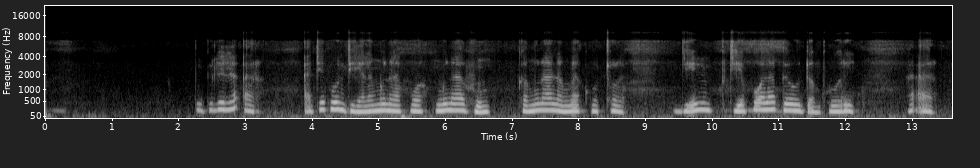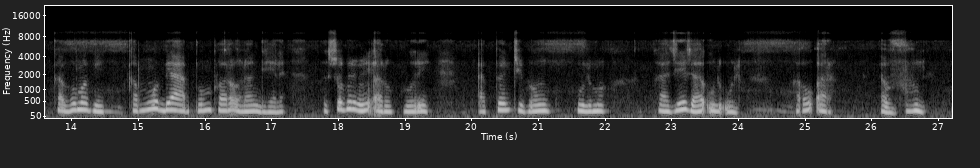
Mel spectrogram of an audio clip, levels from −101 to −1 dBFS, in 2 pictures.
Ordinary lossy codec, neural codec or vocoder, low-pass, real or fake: Opus, 16 kbps; codec, 16 kHz, 16 kbps, FreqCodec, smaller model; 7.2 kHz; fake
